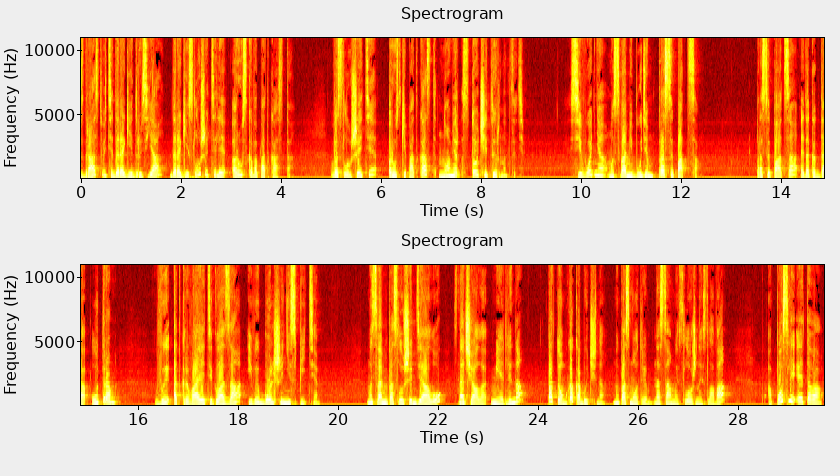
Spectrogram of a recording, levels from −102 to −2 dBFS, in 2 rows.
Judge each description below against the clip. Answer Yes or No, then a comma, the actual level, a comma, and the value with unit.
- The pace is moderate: No, slow, 100 wpm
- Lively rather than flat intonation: No, average, 3.9 semitones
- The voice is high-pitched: Yes, high, 245 Hz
